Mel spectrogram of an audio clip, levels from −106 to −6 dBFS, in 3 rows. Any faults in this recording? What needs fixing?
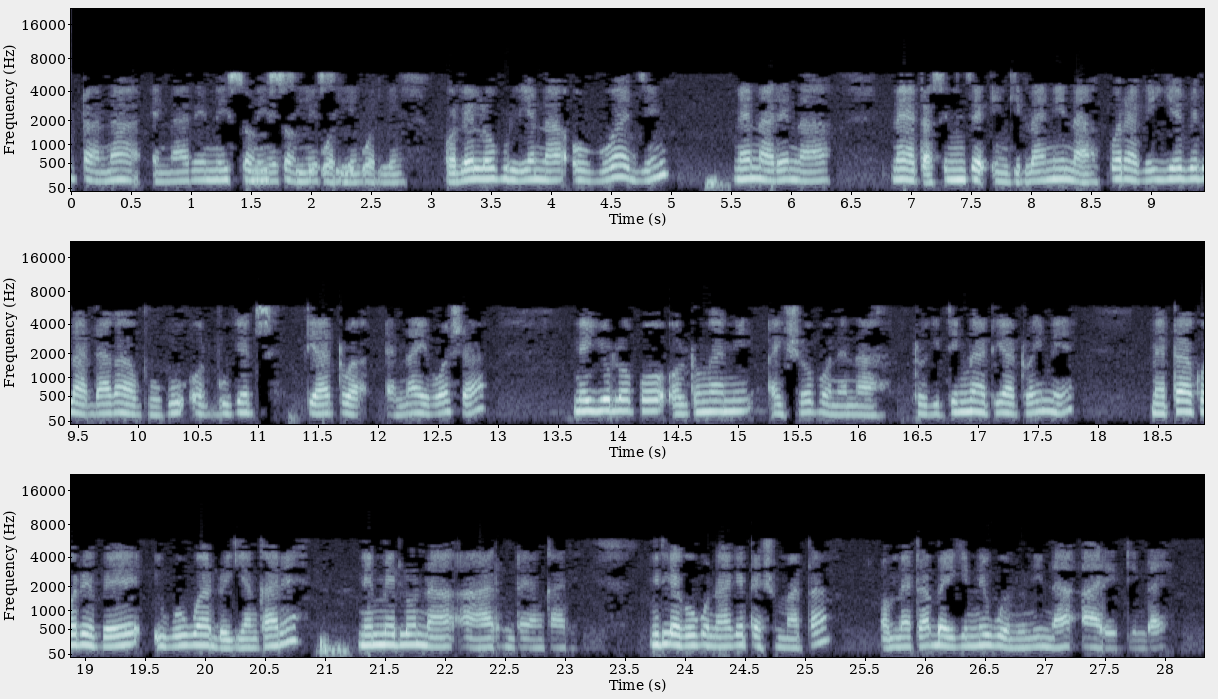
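The speech sounds dull and smeared throughout, with nothing above 6 kHz and several kinds of swirly, watery artefacts heard together. The likely cause is transcoding between lossy codecs: each low-bitrate stage re-encodes the previous one's damage, and the sound fits a chain ending in Vorbis. To prevent it, keep a lossless master and encode to the delivery format only once.

From 1.47 s to 2.79 s the speech is heard twice. A second full-band copy at about the same level trails roughly 300 ms behind, with no reverb, and starts and stops abruptly. This is a doubled audio track, likely from a second, slower capture path or an edit holding two copies out of step. To prevent it, feed each source through a single capture path and check edits for duplicated, overlapping regions.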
